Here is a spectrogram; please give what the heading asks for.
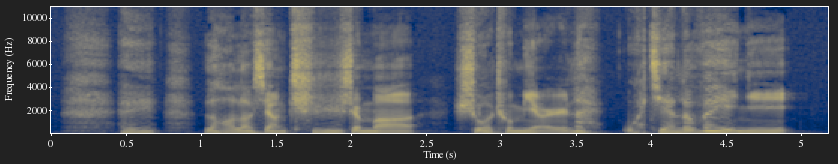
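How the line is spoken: Laughing. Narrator (Chinese): 凤姐笑道

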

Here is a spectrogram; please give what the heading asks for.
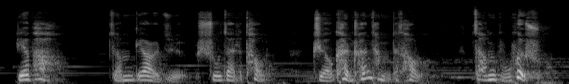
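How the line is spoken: Low voice. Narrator (Chinese): 低声说道

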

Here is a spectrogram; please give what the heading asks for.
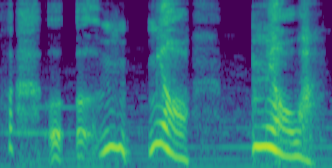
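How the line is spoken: Startled, then laughing. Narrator (Chinese): 陈瑞吉愣了一愣，忽然笑道

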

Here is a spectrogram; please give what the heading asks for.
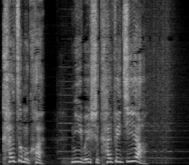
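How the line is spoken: Woman shouting while running. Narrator (Chinese): 中年妇女，她一边跑一边喊

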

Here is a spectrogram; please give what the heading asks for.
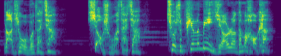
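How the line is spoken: Through gritted teeth. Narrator (Chinese): 朱文斌咬牙切齿地说

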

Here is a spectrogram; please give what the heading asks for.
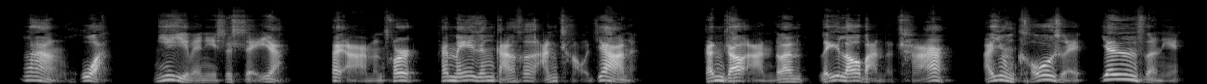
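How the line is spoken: Muttered cursing. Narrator (Chinese): 陈阿娇 嘀嘀咕咕的骂人

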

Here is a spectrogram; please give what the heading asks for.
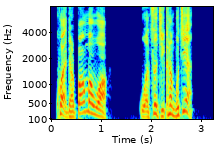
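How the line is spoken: Nearly shouting. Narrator (Chinese): 小龙人几乎是喊着

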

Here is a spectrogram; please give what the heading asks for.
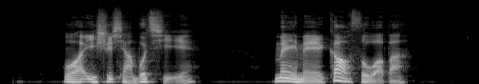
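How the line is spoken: Laughing. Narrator (Chinese): 宝玉笑道

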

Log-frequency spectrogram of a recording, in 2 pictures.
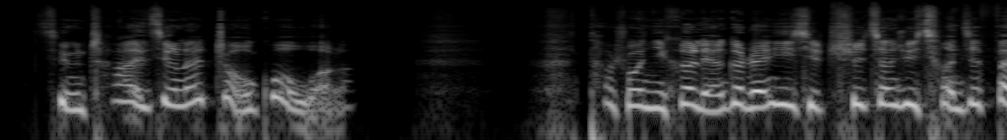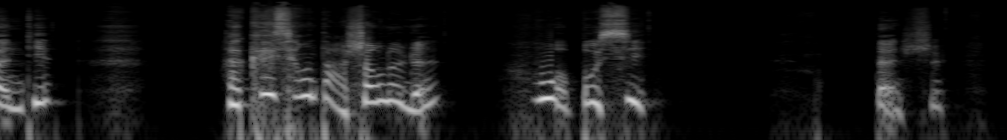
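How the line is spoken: Crying. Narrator (Chinese): 王咪咪就哭了起来

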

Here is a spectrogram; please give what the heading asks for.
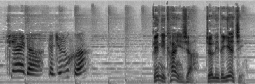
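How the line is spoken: Smiling question. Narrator (Chinese): 女友雪莉笑着问道

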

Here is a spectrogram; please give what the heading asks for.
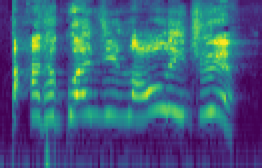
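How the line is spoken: Shouting. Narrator (Chinese): 有的先喊

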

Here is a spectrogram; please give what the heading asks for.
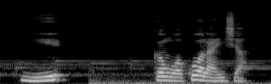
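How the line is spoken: Cold, flat. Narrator (Chinese): 莫凡冷眼看着杨云飞，淡淡的说道

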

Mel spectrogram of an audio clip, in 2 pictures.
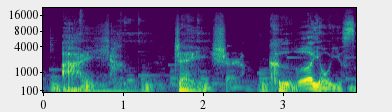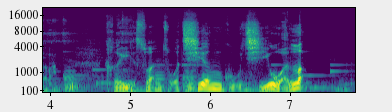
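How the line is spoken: Unhurried amused monk. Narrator (Chinese): 那和尚啊，不紧不慢地笑着说

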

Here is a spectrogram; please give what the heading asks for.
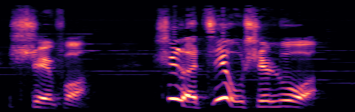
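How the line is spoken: Laughing. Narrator (Chinese): 悟空笑道

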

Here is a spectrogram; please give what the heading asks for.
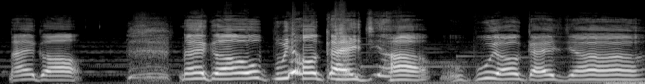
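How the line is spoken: Shrill sobbing wail. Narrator (Chinese): 院长凄厉的声音…伏在麦高的肩头哭喊着

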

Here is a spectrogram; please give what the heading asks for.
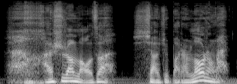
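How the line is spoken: Determined, gritting teeth. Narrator (Chinese): 那人一咬牙说

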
